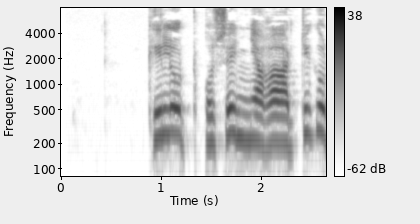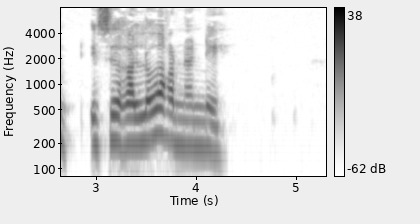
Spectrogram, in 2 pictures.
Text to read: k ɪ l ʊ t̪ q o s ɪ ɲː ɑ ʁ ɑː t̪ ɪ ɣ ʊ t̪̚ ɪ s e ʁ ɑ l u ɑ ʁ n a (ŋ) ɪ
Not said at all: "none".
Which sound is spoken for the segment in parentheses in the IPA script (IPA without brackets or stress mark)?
n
